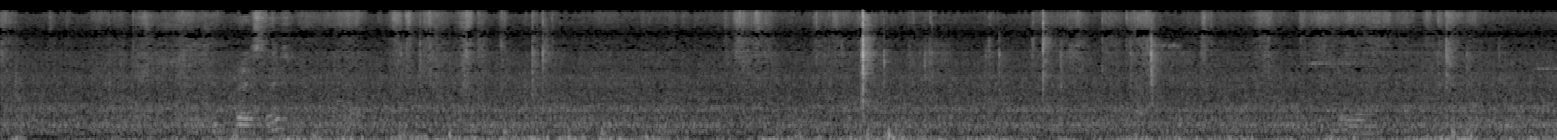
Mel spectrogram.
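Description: Paper rustles and crinkles as it is folded and creased.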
